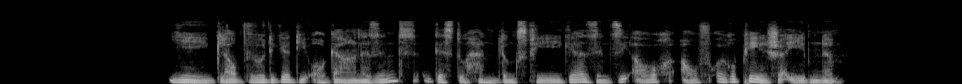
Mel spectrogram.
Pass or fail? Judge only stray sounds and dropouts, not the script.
pass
